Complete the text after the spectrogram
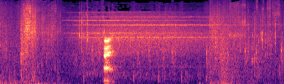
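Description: A glowing spell rings out with a bright, shimmering chime.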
